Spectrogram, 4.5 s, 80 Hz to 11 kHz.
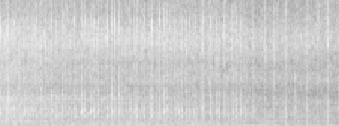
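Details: Yamaha 25HP two-stroke outboard running, noise absent on ear muffs: uneven rattling beat about three knocks a second over exhaust drone; source unclear.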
